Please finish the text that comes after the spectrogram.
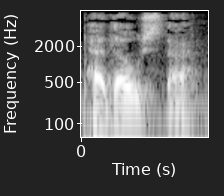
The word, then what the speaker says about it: Podesta: And one of them, dated Tuesday, January the 25th, 2011 at 3:28 p.m, was sent to Huma Abedin, Barack Obama, John Podesta, yes, I pronounced that correctly, Ben Affleck, and Nancy Pelosi.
